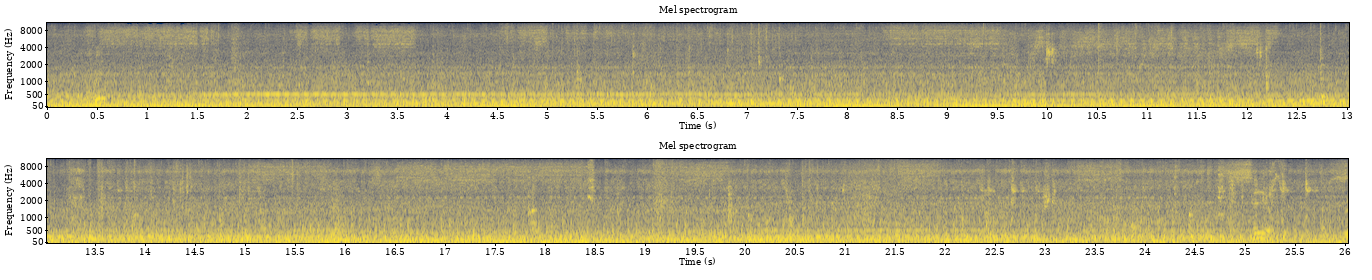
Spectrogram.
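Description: Fishing boat's engine running steadily, a constant low drone with a rushing hiss over it, while gill nets are hauled aboard.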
